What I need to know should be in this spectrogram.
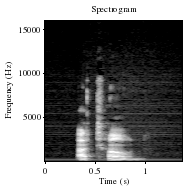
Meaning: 1. To make reparation, compensation, amends or satisfaction for an offence, crime, mistake or deficiency 2. To bring at one or at concordance; to reconcile; to suffer appeasement
- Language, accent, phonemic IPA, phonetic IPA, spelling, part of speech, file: English, US, /əˈtoʊn/, [əˈtʰoʊ̯n], atone, verb, En-us-atone.ogg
